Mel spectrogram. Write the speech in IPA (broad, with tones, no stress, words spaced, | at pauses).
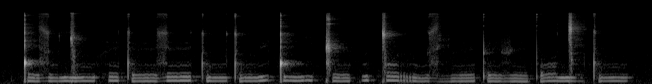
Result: ǃe˨zu˨ŋ͡ǀuː˨ hø˦tʼøː˨zøː˦ tʼuː˨tʼu˨ ly˦ǃi˧ŋi˦ ǁøː˨kʷi˦ǀo˦ ruː˨ze̤˨ løː˨pʼø˨ vøː˨pʼoː˦ŋ͡ǀe̤˦ tʼu˧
